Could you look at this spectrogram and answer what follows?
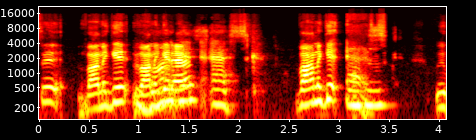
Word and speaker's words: Vonnegut: awesome that's so cute wait how do you pronounce it Vonnegut Vonnegut yes Vonnegut asked we love to see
